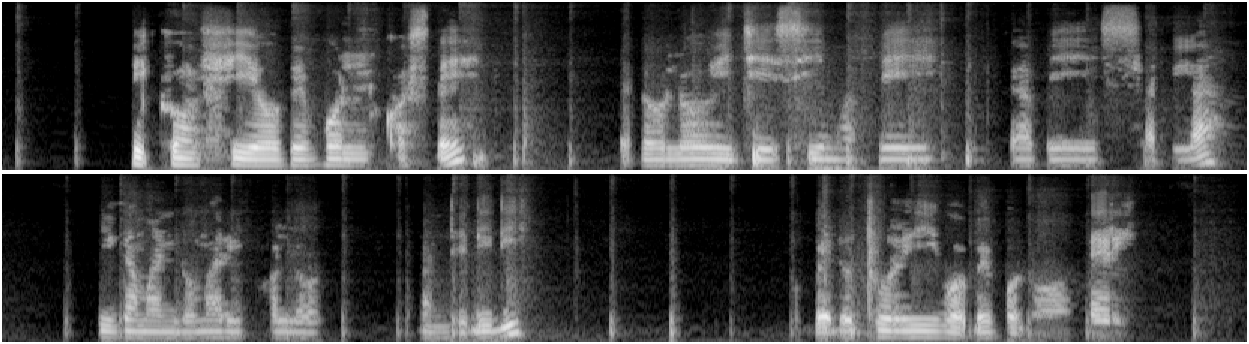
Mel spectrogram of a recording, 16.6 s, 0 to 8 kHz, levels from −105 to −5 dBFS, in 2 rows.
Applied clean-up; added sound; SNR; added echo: neural mask model RNNoise.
